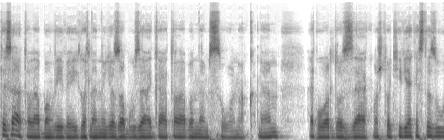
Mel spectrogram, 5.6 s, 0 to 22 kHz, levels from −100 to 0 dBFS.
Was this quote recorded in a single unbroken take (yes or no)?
no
